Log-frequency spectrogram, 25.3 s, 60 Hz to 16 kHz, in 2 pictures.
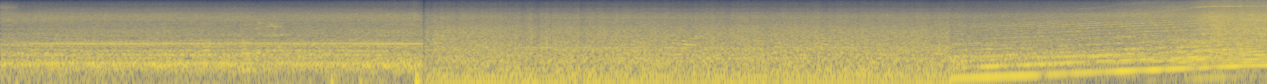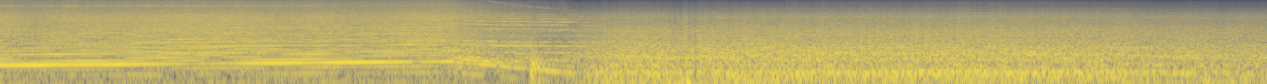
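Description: Toyota MR2 fitted with a turbocharged K20 engine on a dyno at a street-racing shop, idling roughly then climbing through a long, loud full-throttle pull to a screaming high-rpm peak before dropping sharply back to a rumbling idle.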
